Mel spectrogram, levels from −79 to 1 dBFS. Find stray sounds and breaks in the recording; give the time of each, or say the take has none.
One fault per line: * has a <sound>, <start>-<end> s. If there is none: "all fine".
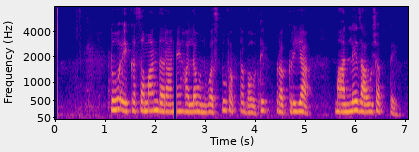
* has a dropout, 2.4-2.4 s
